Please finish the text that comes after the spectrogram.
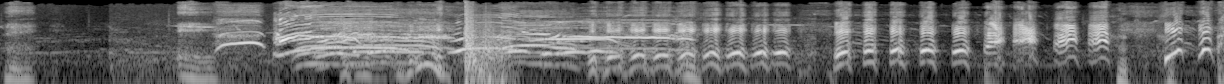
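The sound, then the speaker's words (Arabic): A single sharp rifle gunshot cracks out partway through, surrounded by excited vocal sounds, followed by a run of rapid, rhythmic laughter-like bursts. “حسنا سأطلق النار.”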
